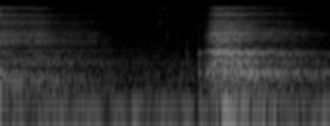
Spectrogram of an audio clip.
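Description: A slow, deep breath taken close by: a soft, faint intake, then a fuller, airy exhale that swells and gradually eases off, with no talking.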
